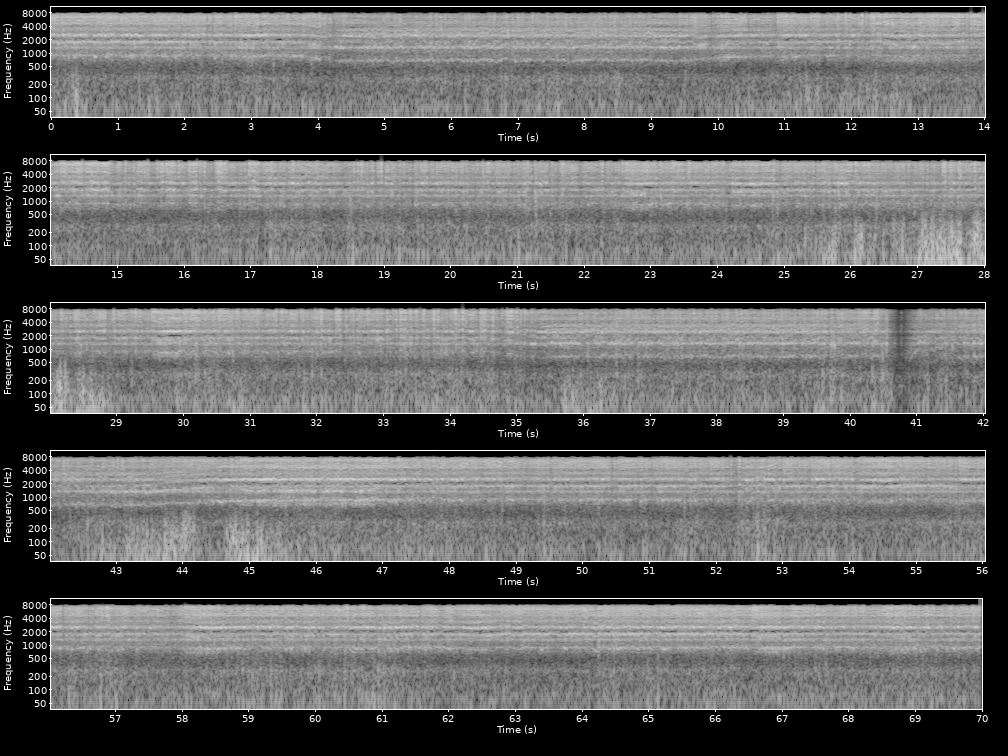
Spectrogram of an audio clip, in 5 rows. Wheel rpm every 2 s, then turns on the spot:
240, 220, 170, 160, 180, 230, 230, 230, 230, 230, 240, 230, 230, 230, 230, 230, 230, 200, 160, 160, 130, 160, 200, 220, 240, 230, 230, 230, 230, 220, 230, 230, 230, 230, 230.
none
